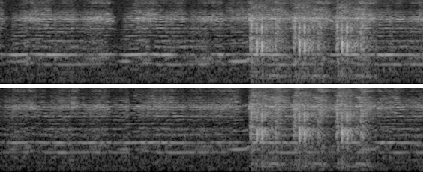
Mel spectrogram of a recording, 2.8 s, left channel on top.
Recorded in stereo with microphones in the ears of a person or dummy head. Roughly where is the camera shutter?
Centre.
